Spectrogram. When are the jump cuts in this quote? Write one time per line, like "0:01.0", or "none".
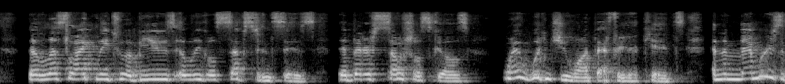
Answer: none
